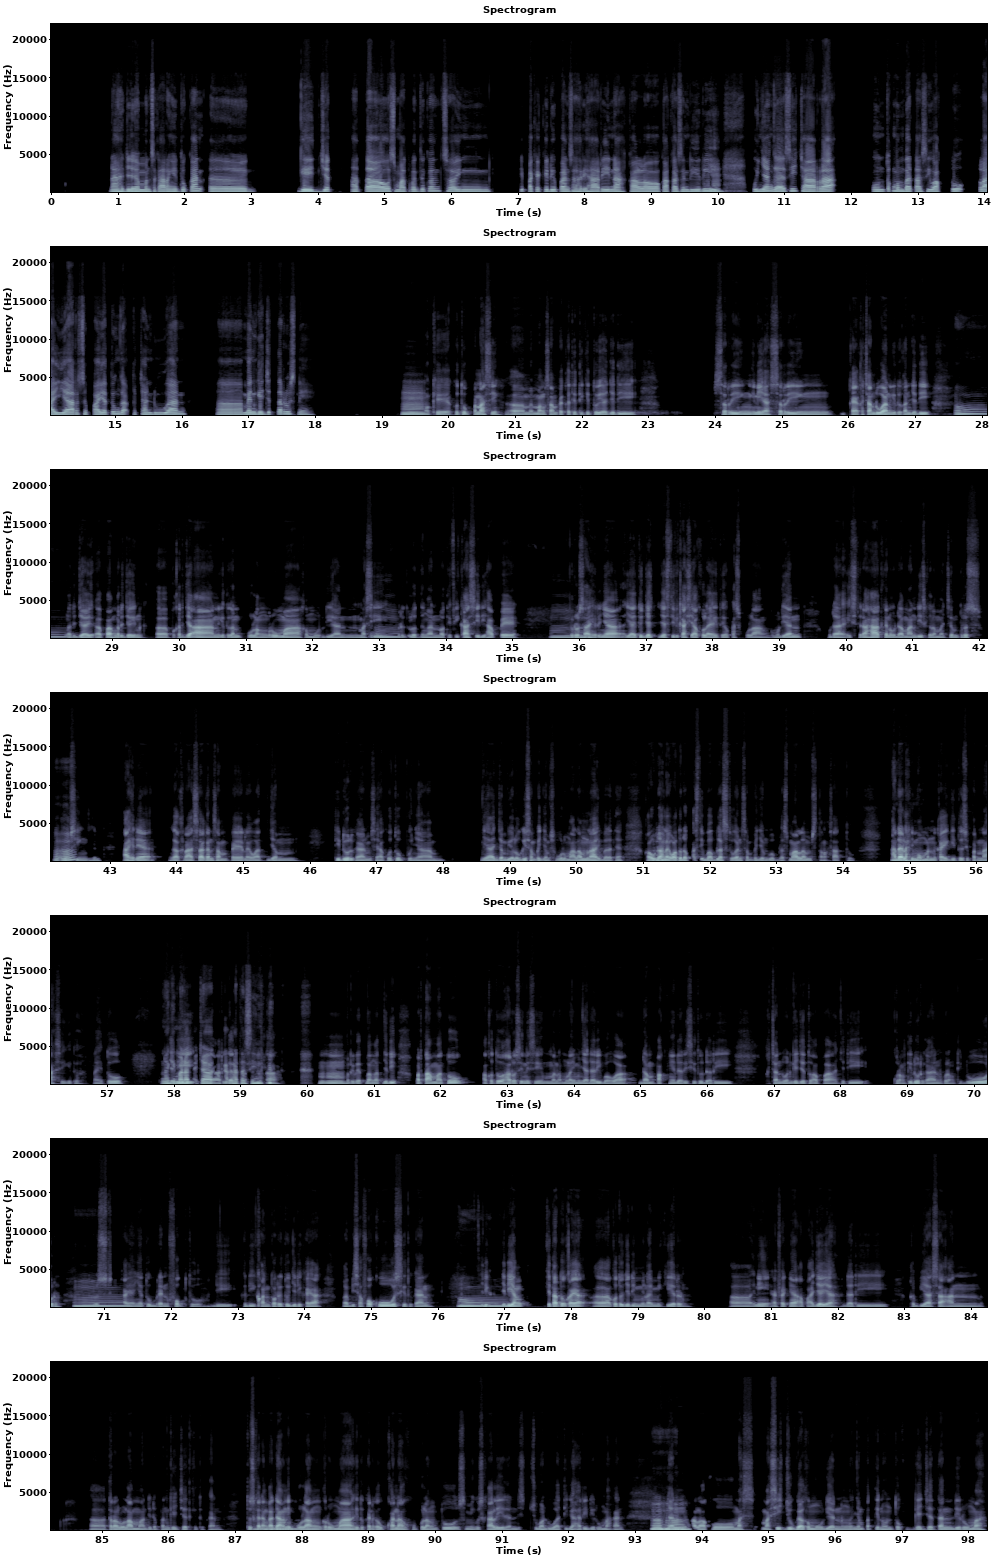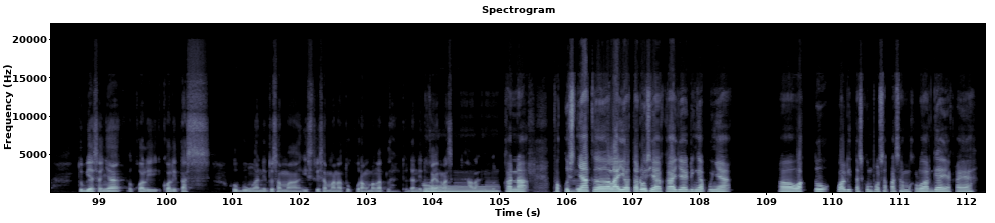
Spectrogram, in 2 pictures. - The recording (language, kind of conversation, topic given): Indonesian, podcast, Apa cara kamu membatasi waktu layar agar tidak kecanduan gawai?
- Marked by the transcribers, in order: tapping; in English: "smartphone"; other background noise; in English: "browsing"; in English: "relate"; chuckle; in English: "relate"; in English: "brain fog"; "mulai" said as "milai"; drawn out: "Oh"; "layar" said as "layot"; sniff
